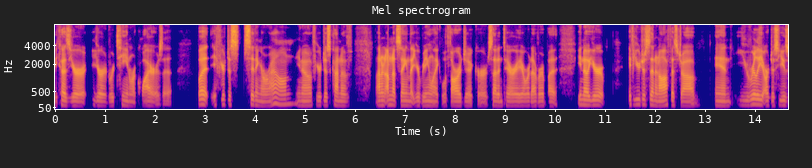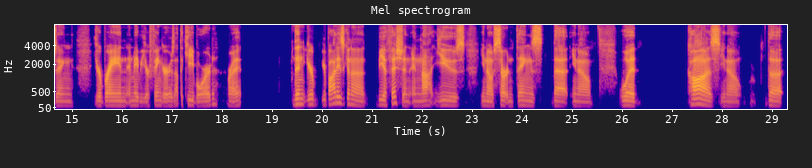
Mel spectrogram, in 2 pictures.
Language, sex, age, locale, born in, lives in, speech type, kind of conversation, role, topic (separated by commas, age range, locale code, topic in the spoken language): English, male, 30-34, en-US, Germany, United States, conversation, advice, advisor, How can I build on recent progress in my health and fitness?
